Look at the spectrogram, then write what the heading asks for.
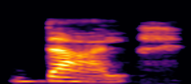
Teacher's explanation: it is spoken from the tip of the tongue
